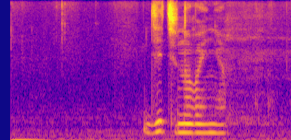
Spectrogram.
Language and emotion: Russian, neutral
